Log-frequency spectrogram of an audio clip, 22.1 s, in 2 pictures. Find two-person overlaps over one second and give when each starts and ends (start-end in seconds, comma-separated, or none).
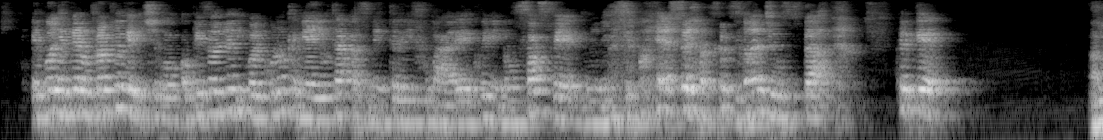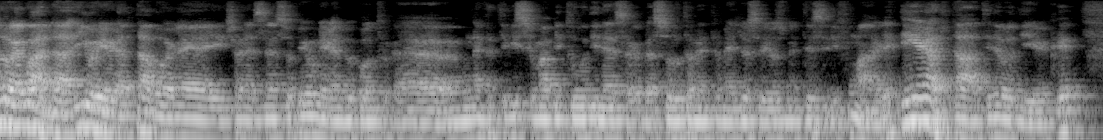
none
